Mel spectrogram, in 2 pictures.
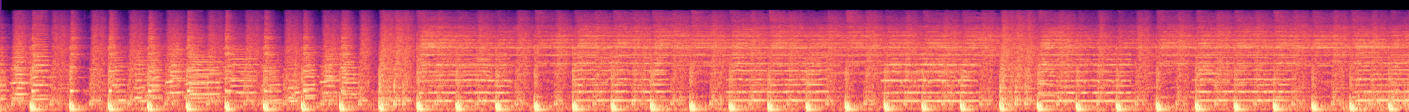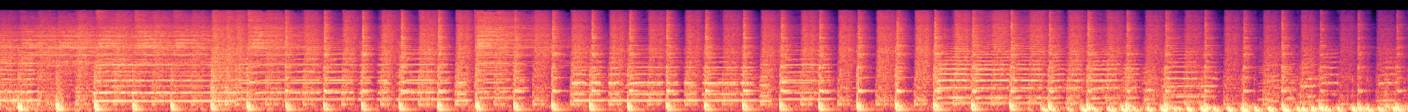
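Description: Live carnival brass band of saxophones, trumpets, trombone and drum kit playing Tlaxcala carnival dance music: a steady drum beat under short, repeated horn phrases. A low rumble joins near the end.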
